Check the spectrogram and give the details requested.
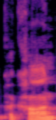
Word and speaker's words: pecan: And I'm drinking their Southern Pecan Blend. Ooh, proper pronunciation of pecan.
